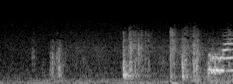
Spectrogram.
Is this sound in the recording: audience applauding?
no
